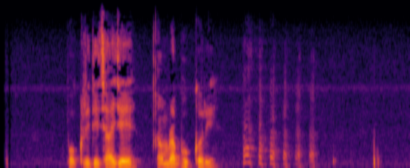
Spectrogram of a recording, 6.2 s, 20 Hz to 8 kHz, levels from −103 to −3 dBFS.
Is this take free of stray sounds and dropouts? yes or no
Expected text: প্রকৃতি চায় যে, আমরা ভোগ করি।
no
